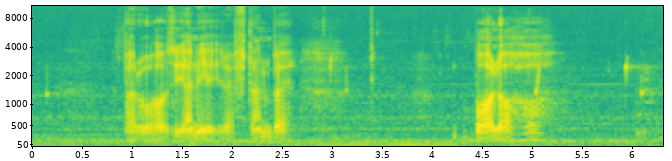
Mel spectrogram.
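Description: A middle-aged man speaks quietly and wearily nearby.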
